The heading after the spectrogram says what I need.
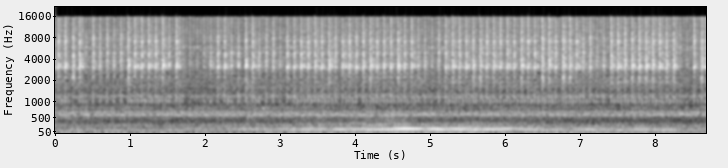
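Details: Toyota 1NR-FE engine at idle with a fast, light ticking at about three or four per second; valve train noise, cause not yet confirmed, disassembly underway to check the parts.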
